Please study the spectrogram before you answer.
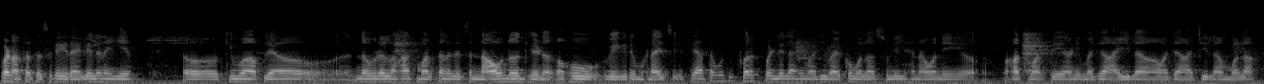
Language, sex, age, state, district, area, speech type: Marathi, male, 30-45, Maharashtra, Palghar, rural, spontaneous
